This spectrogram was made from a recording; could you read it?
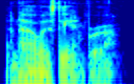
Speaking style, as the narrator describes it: he asked earnestly

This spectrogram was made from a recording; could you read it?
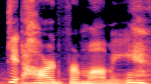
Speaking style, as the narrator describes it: laughed Beth

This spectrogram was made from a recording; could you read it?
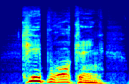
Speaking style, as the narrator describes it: Whisper shouted her dad

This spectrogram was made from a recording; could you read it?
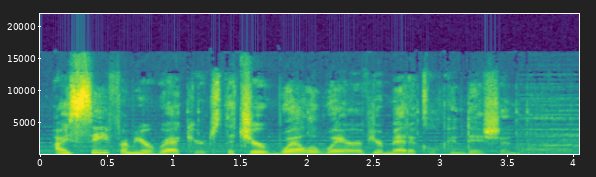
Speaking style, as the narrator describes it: he asked

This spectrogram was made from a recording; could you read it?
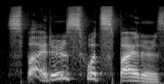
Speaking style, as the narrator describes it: you ask, in a panic

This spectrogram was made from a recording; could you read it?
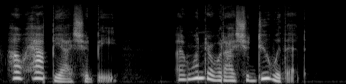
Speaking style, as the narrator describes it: cried Margaret

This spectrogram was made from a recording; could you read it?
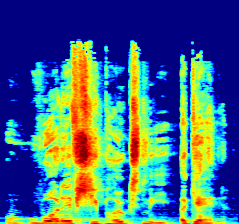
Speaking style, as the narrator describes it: Peter stammered

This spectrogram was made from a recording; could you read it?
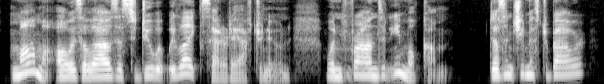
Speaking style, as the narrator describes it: said Minnie

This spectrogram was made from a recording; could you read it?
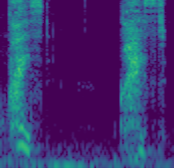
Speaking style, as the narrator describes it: Her heart began to pound, she whispered

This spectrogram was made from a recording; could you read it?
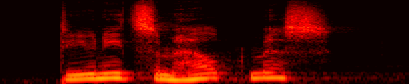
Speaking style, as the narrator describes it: I asked nervously

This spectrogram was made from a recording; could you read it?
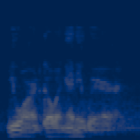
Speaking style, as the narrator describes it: he muttered to her

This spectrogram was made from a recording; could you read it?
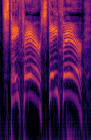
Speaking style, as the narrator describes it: yelled

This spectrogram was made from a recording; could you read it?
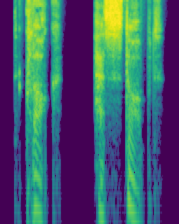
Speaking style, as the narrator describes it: he murmured

